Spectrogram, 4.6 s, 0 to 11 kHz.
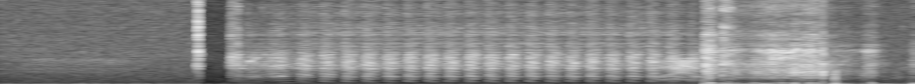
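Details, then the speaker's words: BMW M3 E36 3.2L SMG, abandoned ten years, spark confirmed: starter cranks steadily about 2.5 turns per second, never fires; suspected bad contact, fuel pump runs only intermittently. "Je vais essayer de mettre un petit coup de démarrage. Non, là j'entends pas la pompe tourner. Il doit y avoir un faux contact."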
